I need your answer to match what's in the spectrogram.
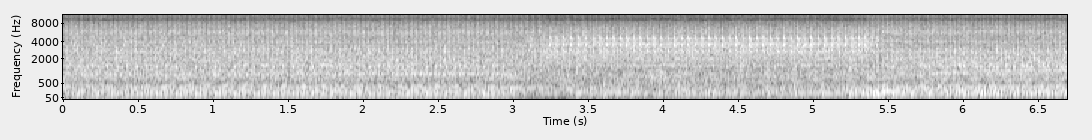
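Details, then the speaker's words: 1991 Land Rover Defender 90, Turner Engineering remanufactured 200TDI diesel, first start: loud uneven clattering rattle at idle that smooths once a touch of throttle lifts revs; owner suspects idle set too low; 50 psi oil pressure. "i think the idle set a little low that's why it was rattling so bad when i gave it a little bit just a little bit of gas it smoothed right out"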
